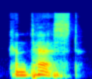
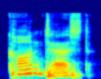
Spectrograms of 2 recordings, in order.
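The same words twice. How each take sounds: First: Con-TEST, with the stress on TEST; weak first syllable in contest, strong second. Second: CON-test, with the stress on CON; first-syllable stress. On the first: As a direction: say contest as the verb, kun-TEST. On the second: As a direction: say contest as the noun, CON-test. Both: Shown as a demonstration. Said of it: "it can change the pronunciation".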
